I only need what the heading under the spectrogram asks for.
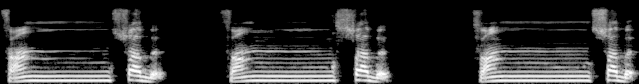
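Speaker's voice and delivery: फंसब with a long n hidden in the nose; nasal ikhfa. Shown as a demonstration. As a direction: stretch the nasal hum in फंसब before sab. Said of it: "इसे हम छुपा रहे हैं".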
